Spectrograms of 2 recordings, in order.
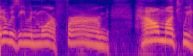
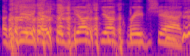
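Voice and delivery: loud, higher teasing through laughter; laughing tease; 3 semitones higher, 8 dB louder than usual. Real, not acted. Friend mocking a comedian about the club gig, laughing. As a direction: tease them while cracking up.

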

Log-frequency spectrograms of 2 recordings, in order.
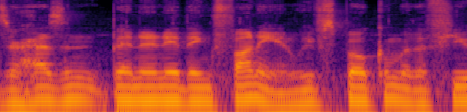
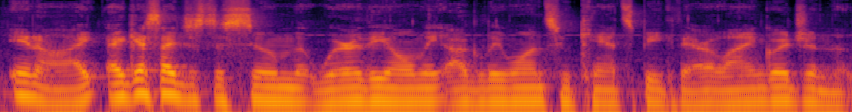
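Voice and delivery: ordinary talk, nothing marked

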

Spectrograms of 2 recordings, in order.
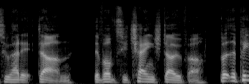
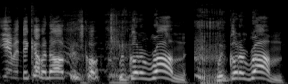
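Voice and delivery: put-on urgent child; 14 semitones higher than usual. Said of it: "She said".

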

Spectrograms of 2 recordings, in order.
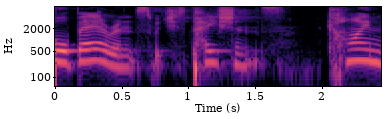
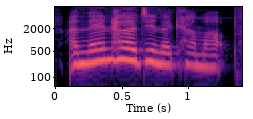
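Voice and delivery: usual speaking voice

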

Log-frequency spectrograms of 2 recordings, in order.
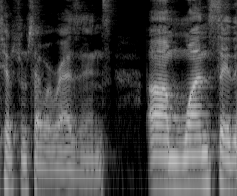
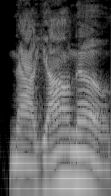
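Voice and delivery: slow Texas drawl; slower than usual. Retold or imitated. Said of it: "they have that longer drawl".

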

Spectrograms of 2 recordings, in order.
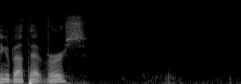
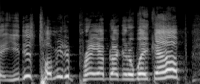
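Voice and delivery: put-on scared kid; 14 dB louder than usual. Kid scared by bedtime prayer.

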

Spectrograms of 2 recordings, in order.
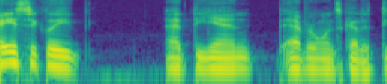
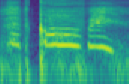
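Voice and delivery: put-on screaming kid. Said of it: "He's like".

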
